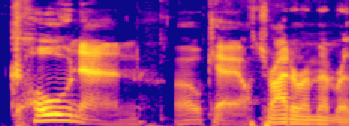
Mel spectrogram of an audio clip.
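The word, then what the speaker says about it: Coman: and didn't deserve to go through uh it's pronounced Conan okay I'll try to remember that Conan how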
